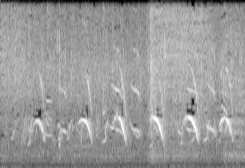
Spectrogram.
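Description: Newly arrived baby chicks in a brooder give a run of soft, high, repeated peeping chirps, fairly faint and close, with no talking over them.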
